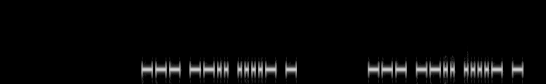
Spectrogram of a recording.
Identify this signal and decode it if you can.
Morse code, heard as a keyed tone, about 34 wpm, 700 Hz. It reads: OZ4T OZ4T
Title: DXCC-100 Call Signs - 4 Characters - Repeated 2x - 35wpm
